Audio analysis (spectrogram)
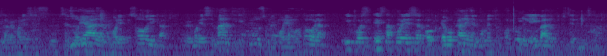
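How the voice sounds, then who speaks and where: A man explaining ideas in a training session, often adding a tag question. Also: medium pitch. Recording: distant mic in an echoey room with clear noise.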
